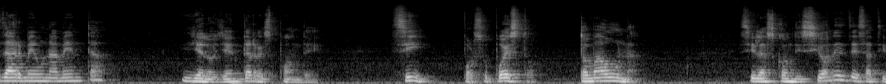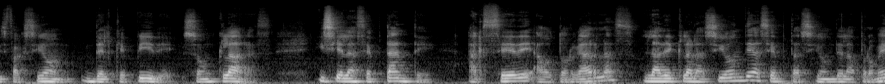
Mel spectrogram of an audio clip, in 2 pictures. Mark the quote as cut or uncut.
cut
